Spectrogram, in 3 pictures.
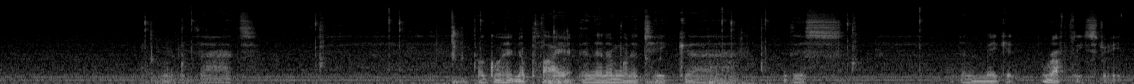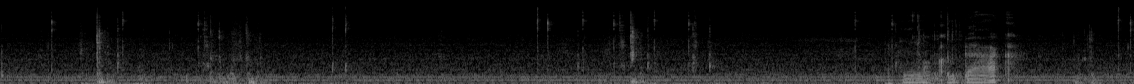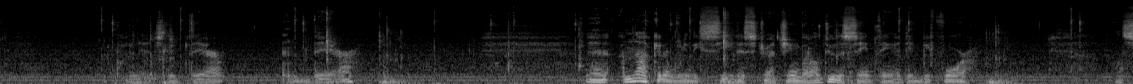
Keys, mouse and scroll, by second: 1.9 middle click, 3.9 click, 4.5 Tab, 4.8 middle click, 5.5 alt+a, 6.4 2, 7.2 alt+shift+click, 7.6 middle click, 9.2 click, 12.3 Tab, 12.5 middle click, 13.9 ctrl+2, 14.7 right click, 17.1 middle click, 17.7 Tab, 17.9 middle click, 18.5-19.6 scroll up 4, 19.9 middle click, 22.1 ctrl+r, 24.2 ctrl+r, 26.0 Tab, 26.6 alt+a, 26.7-27.1 scroll down 3, 27.0 middle click, 27.8 middle click, 28.7-29.1 scroll up 2, 29.1 middle click, 29.6 click, 30.0 Tab, 31.0 1, 31.7 click, 32.7 alt+a, 33.4 click.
